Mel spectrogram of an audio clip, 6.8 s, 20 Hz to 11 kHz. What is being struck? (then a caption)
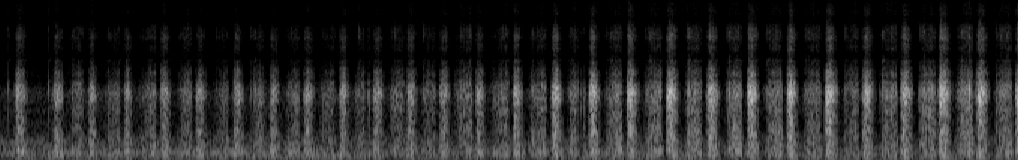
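Paper sheet scratched with a metal ballpoint pen. A metal ballpoint pen tip scratches and taps dense hatching onto the lower lip of a drawing on a thin white paper sheet. The result is a rapid, fairly steady run of short, dry scratchy strokes, close to four per second, with a papery rasp centered around 1.3 kHz and a faint high hiss. The strokes grow slightly louder and crisper toward the end.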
